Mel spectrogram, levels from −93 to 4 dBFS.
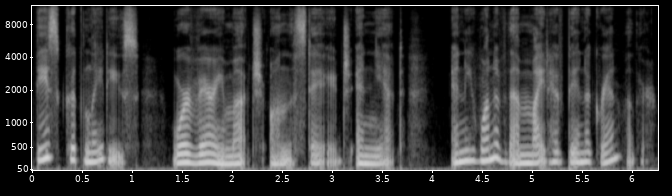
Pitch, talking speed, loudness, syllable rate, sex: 195 Hz, 200 wpm, -21 LUFS, 5.7 syllables/s, female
